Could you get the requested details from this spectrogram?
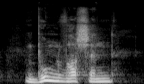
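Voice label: "boenwassen", Dutch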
